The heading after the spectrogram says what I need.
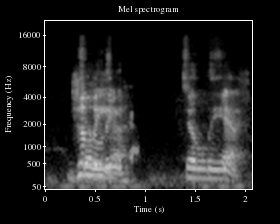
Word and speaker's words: Jalia: help me again pronounce that name. It is Jalia. Jalia. Jalia. Jalia. Yes, Jalia.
